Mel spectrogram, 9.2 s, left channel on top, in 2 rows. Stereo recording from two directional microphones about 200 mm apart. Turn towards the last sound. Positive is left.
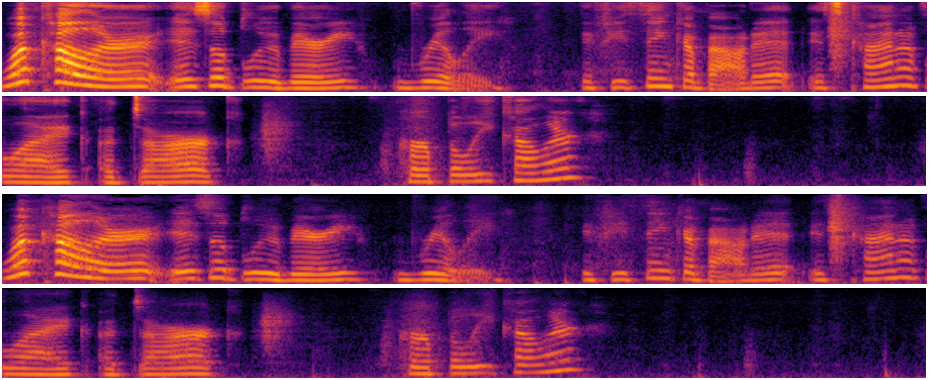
turn(degrees=45)  # may be behind; listen again after turning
